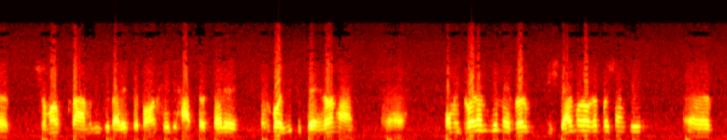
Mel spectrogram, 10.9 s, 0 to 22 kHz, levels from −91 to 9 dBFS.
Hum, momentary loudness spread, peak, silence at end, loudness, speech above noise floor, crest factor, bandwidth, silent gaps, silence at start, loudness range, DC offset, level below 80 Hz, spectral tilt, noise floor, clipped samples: none; 11 LU; 0 dBFS; 0.25 s; -13 LUFS; 36 dB; 14 dB; 10.5 kHz; none; 0 s; 2 LU; under 0.1%; -46 dBFS; -6 dB/octave; -48 dBFS; under 0.1%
